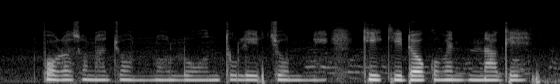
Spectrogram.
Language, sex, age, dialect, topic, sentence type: Bengali, female, 18-24, Rajbangshi, banking, question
